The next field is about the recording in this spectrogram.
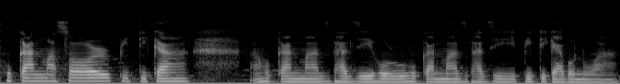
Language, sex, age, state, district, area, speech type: Assamese, female, 45-60, Assam, Dibrugarh, rural, spontaneous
